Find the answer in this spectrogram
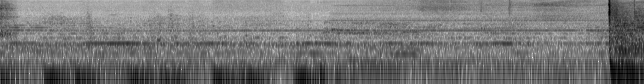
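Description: Film-score music with a held, steady drone over a low rumble, and a short falling slide about four seconds in.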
